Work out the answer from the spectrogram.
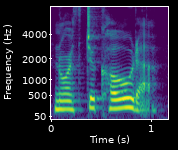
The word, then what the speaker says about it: North Dakota: North Dakota, North Dakota, Rose Boat, North Dakota. Again, emphasis on the word Dakota and our Rose Boat sound.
